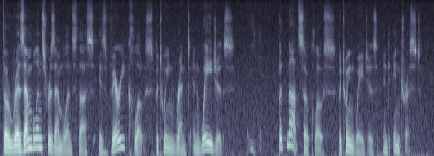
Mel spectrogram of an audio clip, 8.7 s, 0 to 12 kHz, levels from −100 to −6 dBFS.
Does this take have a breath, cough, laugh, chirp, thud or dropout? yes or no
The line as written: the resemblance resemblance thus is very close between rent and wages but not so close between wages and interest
yes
